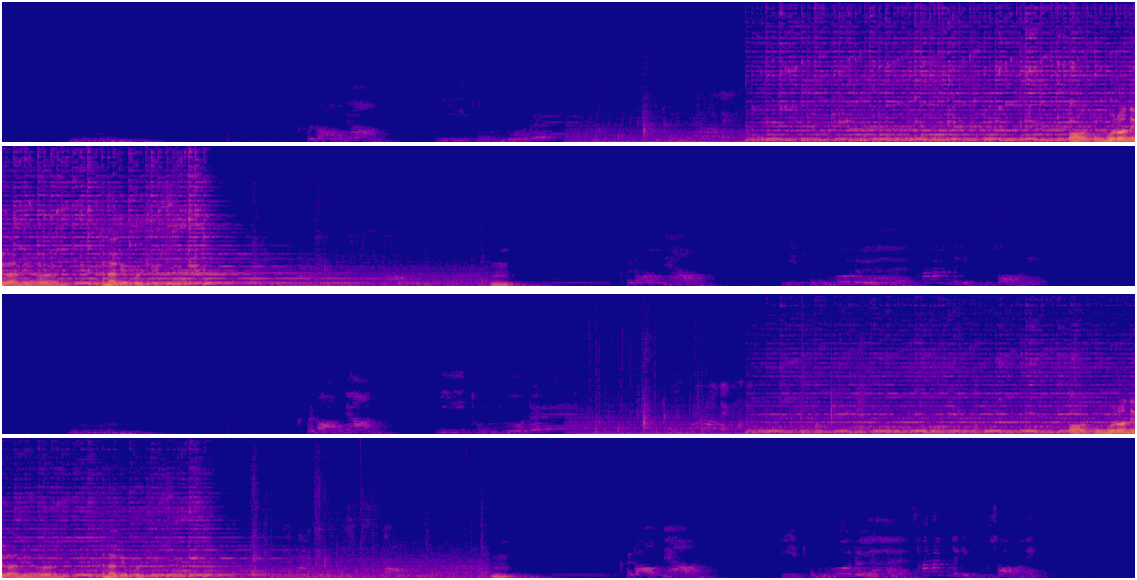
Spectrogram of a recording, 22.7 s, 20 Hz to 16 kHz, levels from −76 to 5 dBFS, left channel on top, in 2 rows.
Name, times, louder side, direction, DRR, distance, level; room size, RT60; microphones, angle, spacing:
voice 1, 0.7-1.5 2.9-3.8 4.3-6.0 6.6-8.2 13.8-15.7 16.1-16.8 17.5-18.5 19.1-21.7, right 3 dB, 55° right, 4.7 m, -50 dB
sound 1, 5.6-16.2, right 2 dB, 35° right, 1.8 m, -47 dB
sound 2, 7.4-15.8 16.2-16.4, left 2 dB, 50° left, 1.5 m, -34 dB
voice 2, 10.7-13.2 16.2-16.5, left 3 dB, 20° left, 0.6 m, -27 dB
18.0 x 8.9 x 2.3 m
head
